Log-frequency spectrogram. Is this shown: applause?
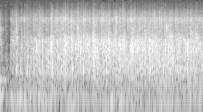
yes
